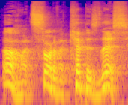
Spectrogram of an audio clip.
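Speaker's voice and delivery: high, loud peevish complaint; sudden pet. A narrator's reading. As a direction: sulk out loud. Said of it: "in a sudden pet".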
